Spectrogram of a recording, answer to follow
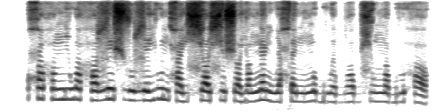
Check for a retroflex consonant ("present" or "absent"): absent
